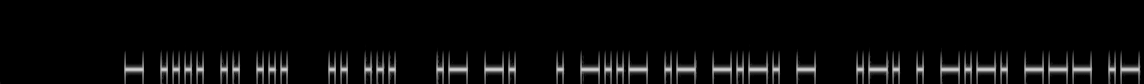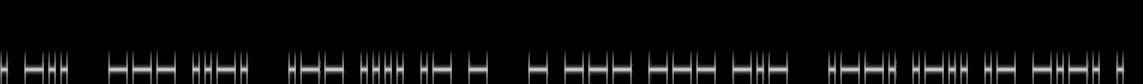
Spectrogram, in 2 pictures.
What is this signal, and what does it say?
Morse code, heard as a keyed tone, about 20 wpm, 700 Hz. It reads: THIS IS AN EXACT RECORD OF WHAT TOOK PLACE
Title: Sentences from Top 1300 Words 20wpm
